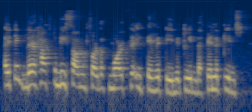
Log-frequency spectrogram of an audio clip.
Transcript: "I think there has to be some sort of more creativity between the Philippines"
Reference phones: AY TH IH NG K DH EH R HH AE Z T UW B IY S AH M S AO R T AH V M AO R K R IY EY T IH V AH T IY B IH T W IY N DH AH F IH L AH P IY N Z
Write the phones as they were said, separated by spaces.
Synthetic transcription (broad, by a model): AY T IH NG K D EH R HH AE S T UW B IY S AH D S AO R T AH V M AO R K R IY EY T IH V AH T IY B IH T W IY N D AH F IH L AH P IY N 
